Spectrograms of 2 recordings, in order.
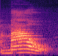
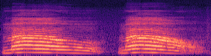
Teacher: Então, mão é um som nasal. Sai pelo nariz esse som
